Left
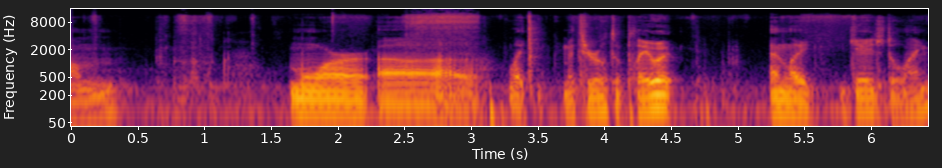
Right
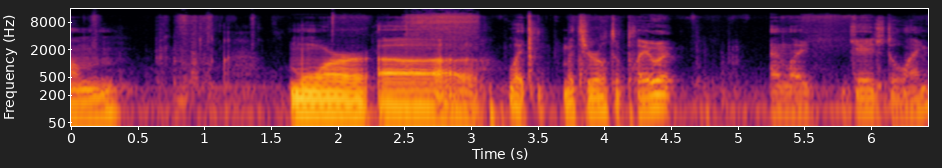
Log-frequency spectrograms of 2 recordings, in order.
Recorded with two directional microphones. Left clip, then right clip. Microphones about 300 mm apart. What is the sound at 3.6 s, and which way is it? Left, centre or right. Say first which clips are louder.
Speech: right 2 dB; centre.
